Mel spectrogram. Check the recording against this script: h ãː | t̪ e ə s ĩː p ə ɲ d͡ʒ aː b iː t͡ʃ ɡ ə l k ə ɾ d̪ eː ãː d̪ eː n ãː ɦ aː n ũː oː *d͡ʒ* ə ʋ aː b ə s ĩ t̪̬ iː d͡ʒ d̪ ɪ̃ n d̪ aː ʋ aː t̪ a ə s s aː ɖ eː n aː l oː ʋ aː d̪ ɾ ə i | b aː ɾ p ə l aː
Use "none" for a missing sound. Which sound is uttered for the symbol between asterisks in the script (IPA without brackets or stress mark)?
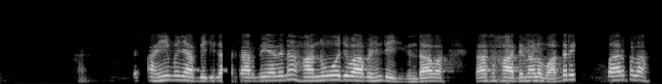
d͡ʒ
